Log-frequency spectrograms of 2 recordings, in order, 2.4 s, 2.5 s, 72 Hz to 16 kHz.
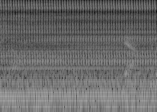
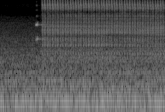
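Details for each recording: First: Driver-side number one fuel injector from a car idling rough, bench-tested: rapid even ticking, but it flows only about 20 versus 100 or more; clogged injector. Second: Fuel injector tested on the bench: rapid steady crisp ticking about three to four per second over faint hiss; this injector clicks normally.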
